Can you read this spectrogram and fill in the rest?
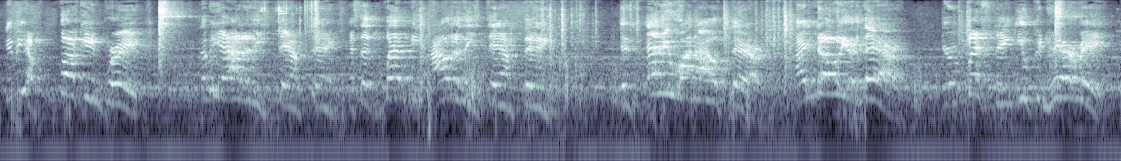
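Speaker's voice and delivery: raging patient yelling to be released; enraged, desperate yelling; furious shouting. Acted. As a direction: scream at your captors to let you go. Restrained patient yells at staff.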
